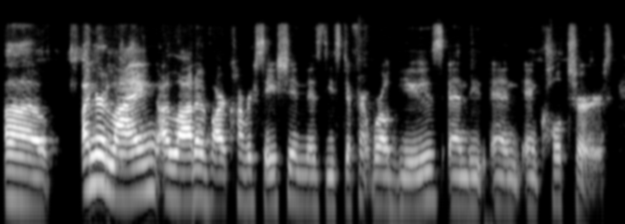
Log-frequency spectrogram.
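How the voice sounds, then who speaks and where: A woman from Washington, D.C., co-presenting in an online discussion, speaking reflectively and haltingly with many fillers. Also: low-pitched. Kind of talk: webinar discussion.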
